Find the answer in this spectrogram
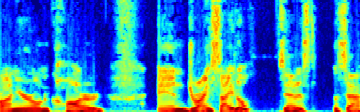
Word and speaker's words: Draisaitl: And Draisaitl, is that how you pronounce it?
